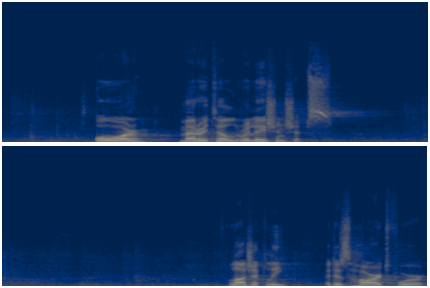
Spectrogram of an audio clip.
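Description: A middle-aged man chants in a singing voice into a microphone, in short phrases with pauses between them.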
